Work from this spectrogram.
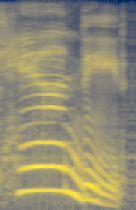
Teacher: Stress goes on the first syllable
